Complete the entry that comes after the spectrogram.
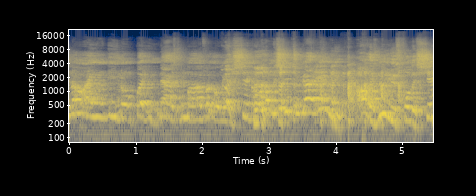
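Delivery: hammed-up scolding girlfriend voice; mock scolding girlfriend. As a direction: scold him like his disgusted girlfriend. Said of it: "She said".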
